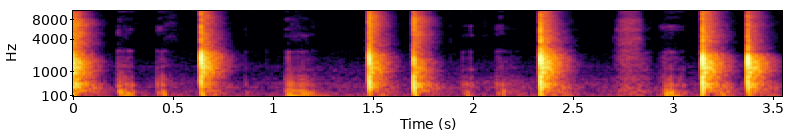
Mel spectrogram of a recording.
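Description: Hands clap out a syncopated surf-style beat, sharp close claps in an uneven repeating pattern with a few softer muffled taps between them, no voices.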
